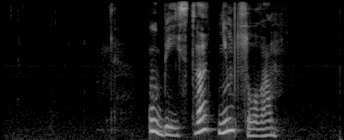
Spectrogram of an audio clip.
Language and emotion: Russian, neutral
